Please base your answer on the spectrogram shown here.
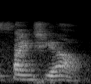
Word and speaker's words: scientia: derived from the latin word scientia many will pronounce it as scientist is not scientia it is scientia see the science is derived from the latin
